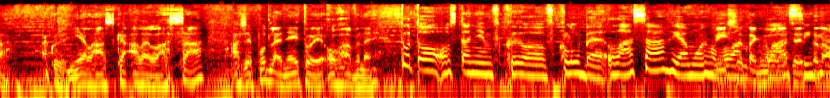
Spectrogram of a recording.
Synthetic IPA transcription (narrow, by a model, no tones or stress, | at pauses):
a̰ʔa̰kɔʒɛɲɪɛlaːskaʔalɛla̰sa | ʔaʒɛpɔd̪ʎaɲɛjt̪ɔjɛʔɔɦaʋnɛː | t̪ut̪ɔɔst̪aɲɛmffklubɛlasajamʊɔjɦɔiɔlʃlaːɛt̪aɡʋɔlaiɛna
